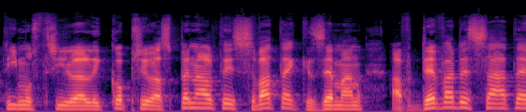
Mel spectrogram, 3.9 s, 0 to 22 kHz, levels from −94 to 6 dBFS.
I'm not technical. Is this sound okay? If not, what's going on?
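Yes, this sound is okay; there's nothing wrong with it to worry about.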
